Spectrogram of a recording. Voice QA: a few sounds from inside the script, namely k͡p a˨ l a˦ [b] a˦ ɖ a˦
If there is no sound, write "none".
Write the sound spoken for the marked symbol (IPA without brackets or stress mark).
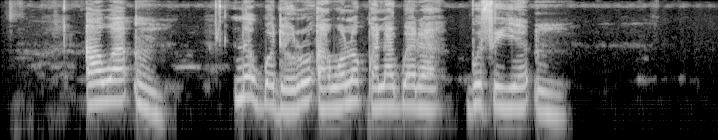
ɡ͡b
